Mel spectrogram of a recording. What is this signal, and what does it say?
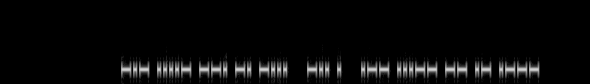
Morse code, heard as a keyed tone, about 40 wpm, 700 Hz. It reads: K4GNB DE W3MAJ
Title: USA Callsign DE Callsign - 5 Characters - 40wpm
